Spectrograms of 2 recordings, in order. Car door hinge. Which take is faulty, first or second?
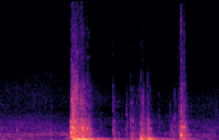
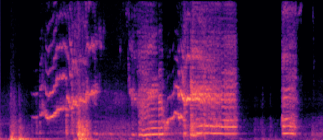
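second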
